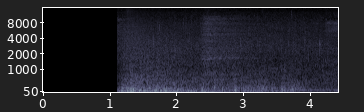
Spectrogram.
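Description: Silence, then about a second in heavy rain and a deep rumble of thunder start together, loudest at the start and slowly easing.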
